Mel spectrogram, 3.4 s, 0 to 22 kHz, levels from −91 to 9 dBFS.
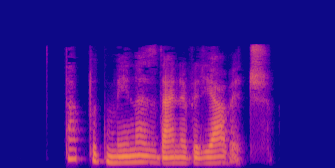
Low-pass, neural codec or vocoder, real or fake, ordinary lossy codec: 7.2 kHz; codec, 24 kHz, 0.5 kbps, DualCodec; fake; MP3, 32 kbps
